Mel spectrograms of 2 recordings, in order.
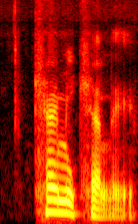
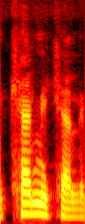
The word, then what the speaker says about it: chemically: form different compounds now chemically people say chemically but no it is not chemical it is chemically again the pronunciation technique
